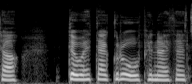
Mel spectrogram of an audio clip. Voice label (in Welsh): "grwwp" Welsh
